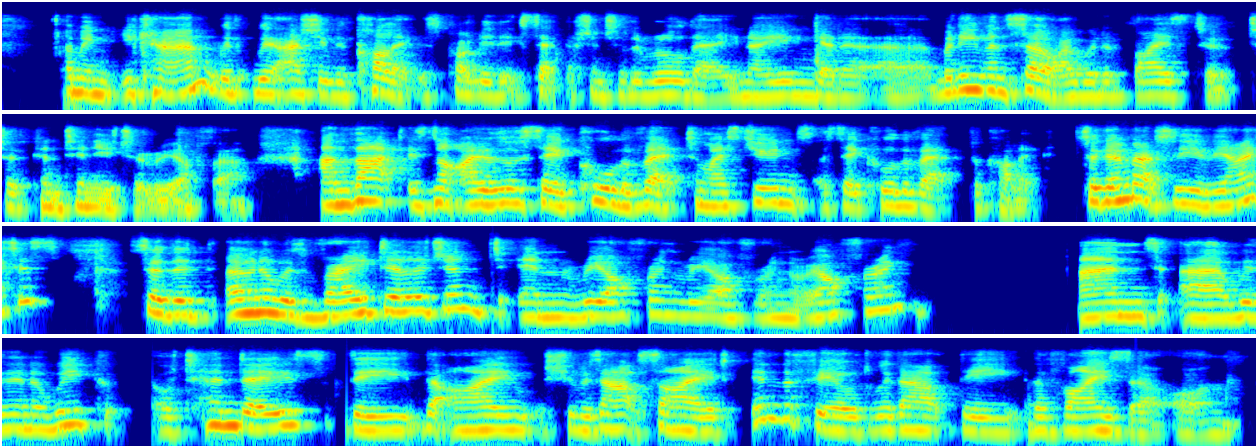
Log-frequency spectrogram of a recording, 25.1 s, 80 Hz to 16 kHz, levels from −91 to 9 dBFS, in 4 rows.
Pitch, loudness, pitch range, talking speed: 185 Hz, -24 LUFS, 170-210 Hz, 220 wpm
